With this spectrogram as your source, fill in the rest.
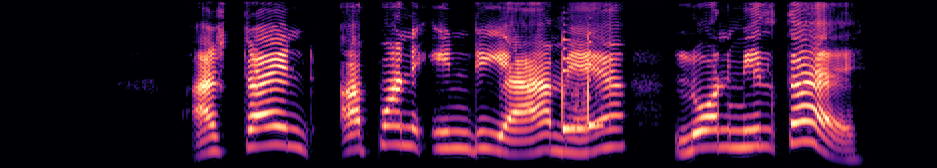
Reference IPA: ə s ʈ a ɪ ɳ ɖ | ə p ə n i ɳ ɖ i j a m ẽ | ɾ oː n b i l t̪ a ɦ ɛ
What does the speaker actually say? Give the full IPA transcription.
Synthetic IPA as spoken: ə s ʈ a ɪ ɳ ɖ | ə p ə n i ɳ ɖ i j a m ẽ | l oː n m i l t̪ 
